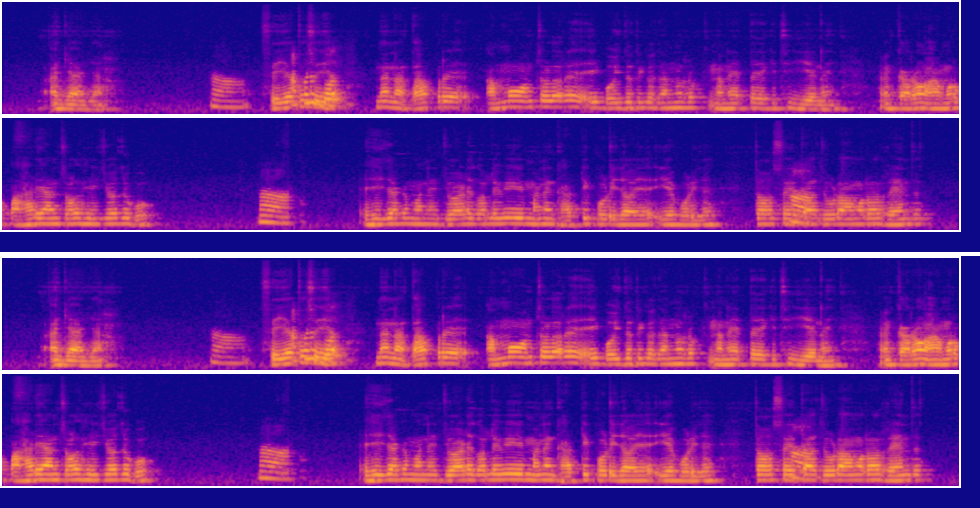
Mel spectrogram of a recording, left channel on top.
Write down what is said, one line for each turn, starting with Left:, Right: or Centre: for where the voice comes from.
Right: ଆଜ୍ଞା, ଆଜ୍ଞା।
Left: ହଁ।
Right: ସେଇଆ
Left: ଆପଣ
Right: ତ ସେଇଆ।
Left: ବୈ
Right: ନା ନା ତାପରେ ଆମ ଅଞ୍ଚଳରେ ଏଇ ବୈଦ୍ୟୁତିକ ଯାନର ମାନେ ଏତେ କିଛି ଇଏ ନାହିଁ। କାରଣ ଆମର ପାହାଡ଼ିଆ ଅଞ୍ଚଳ ହେଇଯିବା ଯୋଗୁ
Left: ହଁ।
Right: ଏଇ ଯାଗା ମାନେ ଯୁଆଡେ ଗଲେ ବି ମାନେ ଘାଟି ପଡିଯାଏ ଇଏ ପଡିଯାଏ। ତ ସେଇଟା
Left: ହଁ
Right: ଯୋଉଟା ଆମର ରେଞ୍ଜ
